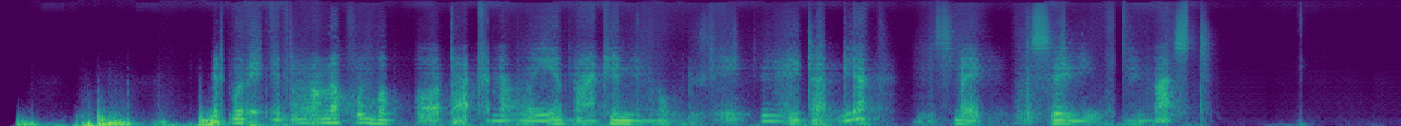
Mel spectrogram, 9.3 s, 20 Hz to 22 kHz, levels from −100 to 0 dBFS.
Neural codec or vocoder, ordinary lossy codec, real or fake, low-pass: codec, 44.1 kHz, 0.9 kbps, DAC; none; fake; none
